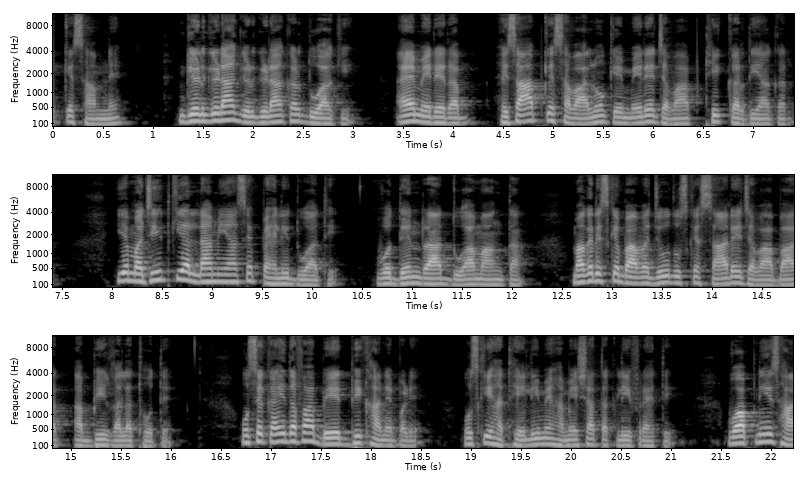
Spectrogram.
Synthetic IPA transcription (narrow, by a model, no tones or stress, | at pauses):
kːesaːmne | ɡɪɽɡɪɽaɡɪɽɡɪɽakɐɾd̪ʊaki | ɛːmeːɾeɾɐb̚ | hɪsaːb̚kesɐʋaːlõkemeːɾed͡ʒɐʋaːbʈʰiːkːɐɾd̪ijakɐɾ | jemɐd͡ʒiːd̪kiɐlːaːmijãsepɛɦlid̪ʊat̪ʰḭː | ʋoːd̪ɪnɾaːt̪̚d̪ʊamãːŋɡ̚t̪a̰ː | mɐɡəɾɪskebaːʋəd͡ʒuːd̪ʊskesaːɾed͡ʒɐʋaːbaːt̪̚ɐbːiɣɐlət̪ɦoːt̪ḛː | ʊsekɐid̪ɐfabeːd̪̚bʱikʰaːnepɐɽeː | ʊskiɦɐt̪ʰeːlimẽɦɐmeːʃat̪ɐkliːfɾɛɦt̪ḭː | ʋoɐpniɪsɦaː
